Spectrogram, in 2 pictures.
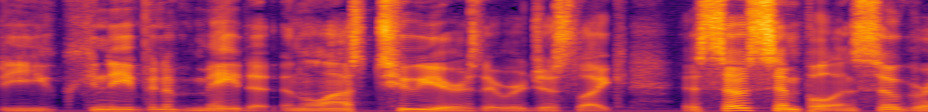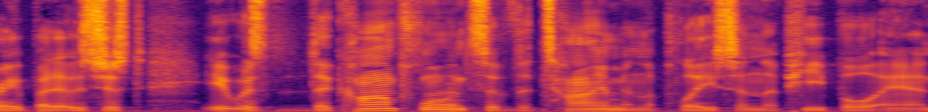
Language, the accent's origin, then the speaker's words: English; Ottawa, Ontario, Canada; Well, I'm from Ottawa, but yeah.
